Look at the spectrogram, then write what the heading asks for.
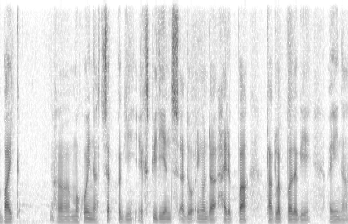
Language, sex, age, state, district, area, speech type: Manipuri, male, 18-30, Manipur, Tengnoupal, rural, spontaneous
